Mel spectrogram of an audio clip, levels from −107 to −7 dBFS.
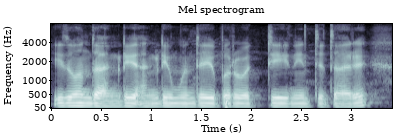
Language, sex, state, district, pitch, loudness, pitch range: Kannada, male, Karnataka, Koppal, 95 Hz, -19 LUFS, 90-95 Hz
